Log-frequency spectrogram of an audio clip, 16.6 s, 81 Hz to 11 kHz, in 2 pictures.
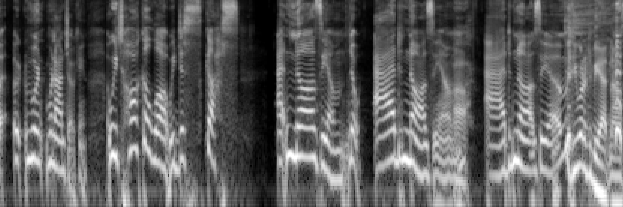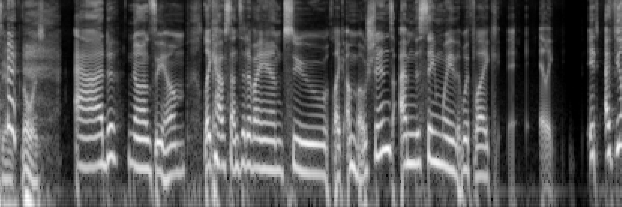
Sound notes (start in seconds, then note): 7.5 laughs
